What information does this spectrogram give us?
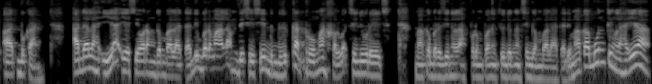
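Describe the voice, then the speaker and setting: A man with a Medan Malay accent teaching a classical religious text, explaining it in a lively, digressive way with playful wordplay. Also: on the high side, vocal fry. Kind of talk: classical Islamic text study lesson.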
